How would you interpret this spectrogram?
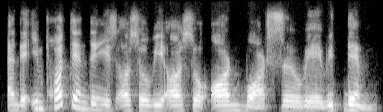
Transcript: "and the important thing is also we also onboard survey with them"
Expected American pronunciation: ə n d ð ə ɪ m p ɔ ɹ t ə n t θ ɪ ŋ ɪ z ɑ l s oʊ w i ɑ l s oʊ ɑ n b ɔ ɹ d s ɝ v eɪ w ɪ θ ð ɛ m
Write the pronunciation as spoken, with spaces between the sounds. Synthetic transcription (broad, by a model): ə n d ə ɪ m p ɔ t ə n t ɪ ŋ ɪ s ɑ l s oʊ w i ɑ l s oʊ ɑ n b ɔ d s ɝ w eɪ w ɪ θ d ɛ m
